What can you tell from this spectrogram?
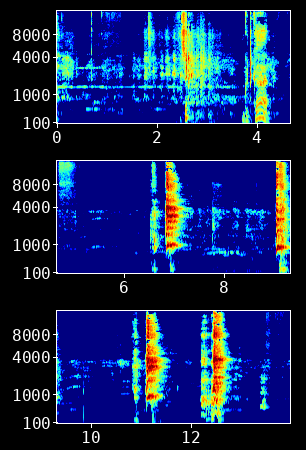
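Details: A pug gives short, sharp barks on command in a small room, with a person telling it to bark and sit.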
